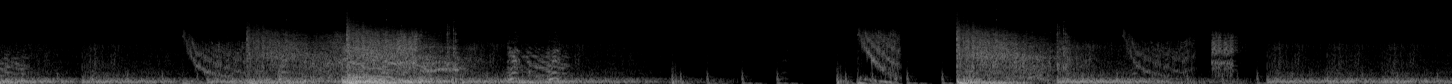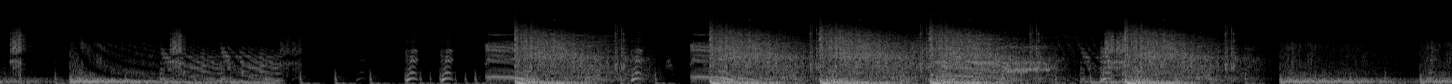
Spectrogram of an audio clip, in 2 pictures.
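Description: Guns fire in loud repeated blasts.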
